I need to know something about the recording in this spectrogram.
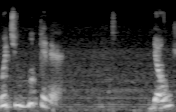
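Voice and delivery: talking like a New Yorker. Describing the accent they used to have, talking like they're from New York. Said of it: "like I'm from New York".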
